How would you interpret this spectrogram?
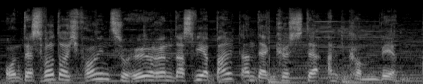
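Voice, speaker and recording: An actor playing a gentle, wise, cheerful elderly leader with a courteous manner in a German cartoon dub. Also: male voice, high-pitched, expressive, normal speed. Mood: gentle, pleased. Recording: loud music behind the voice.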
